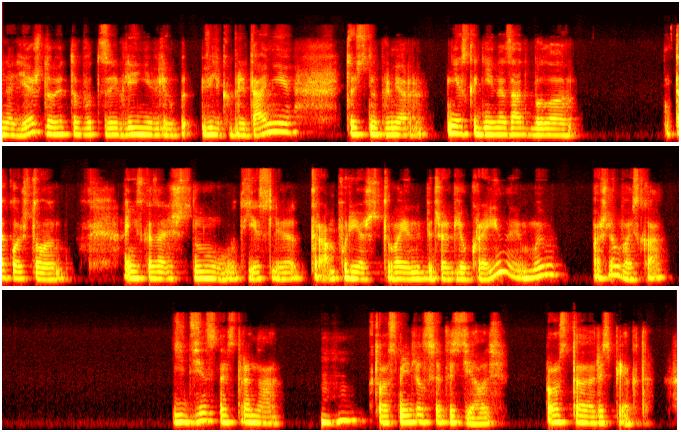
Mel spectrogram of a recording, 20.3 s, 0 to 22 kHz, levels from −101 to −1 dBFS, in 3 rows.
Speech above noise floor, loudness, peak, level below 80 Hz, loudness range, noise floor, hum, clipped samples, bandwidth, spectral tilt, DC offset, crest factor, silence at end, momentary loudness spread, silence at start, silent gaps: 49 dB; -24 LUFS; 0 dBFS; -68 dBFS; 5 LU; -73 dBFS; none; under 0.1%; 12.5 kHz; -4.5 dB/octave; under 0.1%; 24 dB; 0 s; 7 LU; 0 s; none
